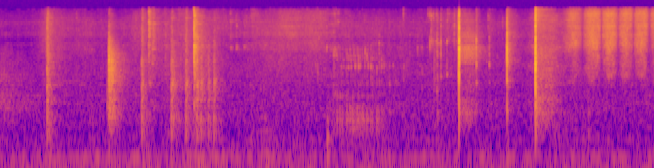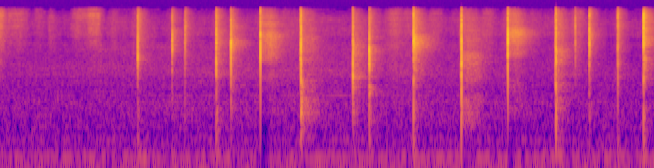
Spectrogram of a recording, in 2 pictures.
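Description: Scattered sharp clicks and taps, coming more often near the end, over a steady low hum.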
